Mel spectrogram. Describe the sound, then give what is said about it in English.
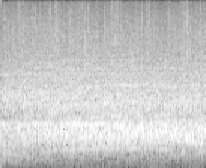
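A crowd roars and applauds at the end of a political speech, a loud, continuous, dense wash of cheering and clapping that holds steady with no pause. “Oh, the crowd is roaring.”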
